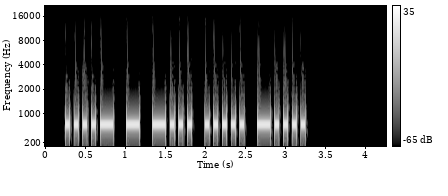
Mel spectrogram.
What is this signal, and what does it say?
Morse code, heard as a keyed tone, about 22 wpm, 700 Hz. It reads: 4TB56
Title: Five Challenging Letter-Number Combinations 22wpm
